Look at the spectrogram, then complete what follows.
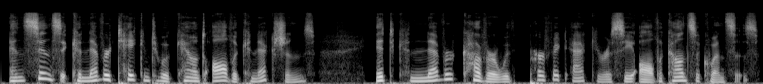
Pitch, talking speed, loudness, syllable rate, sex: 160 Hz, 165 wpm, -18 LUFS, 5.4 syllables/s, male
